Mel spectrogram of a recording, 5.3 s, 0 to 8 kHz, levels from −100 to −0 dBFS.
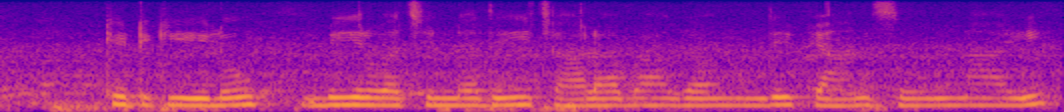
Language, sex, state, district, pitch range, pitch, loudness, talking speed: Telugu, female, Andhra Pradesh, Srikakulam, 185-200 Hz, 190 Hz, -31 LUFS, 100 wpm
